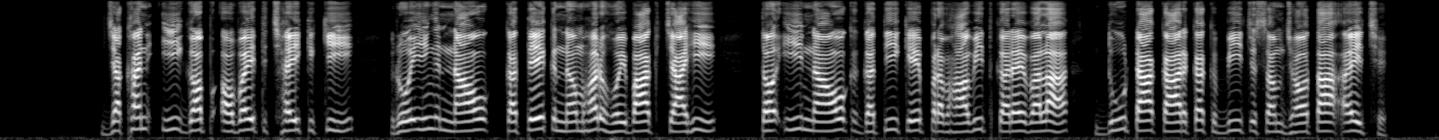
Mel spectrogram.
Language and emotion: Maithili, neutral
